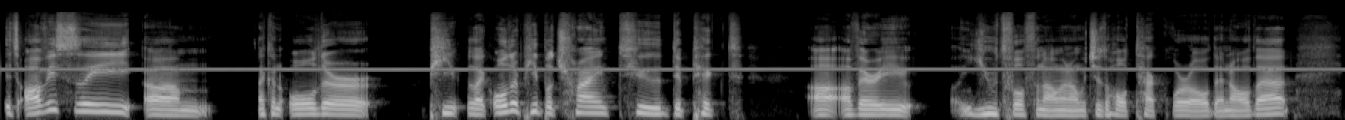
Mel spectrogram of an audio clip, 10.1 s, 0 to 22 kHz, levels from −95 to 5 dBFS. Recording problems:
high-pitched whine; noticeable; throughout; 2.5 kHz, 15 dB below the speech

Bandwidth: 14.5 kHz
